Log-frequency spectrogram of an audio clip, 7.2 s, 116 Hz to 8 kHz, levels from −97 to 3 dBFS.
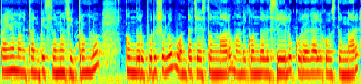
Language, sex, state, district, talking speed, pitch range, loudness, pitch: Telugu, female, Telangana, Mahabubabad, 100 wpm, 205-225 Hz, -12 LUFS, 215 Hz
